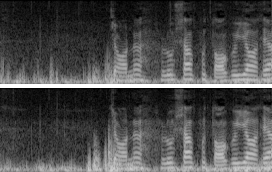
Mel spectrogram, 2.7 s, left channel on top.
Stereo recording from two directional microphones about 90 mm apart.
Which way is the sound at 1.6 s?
30° right (ahead or behind).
